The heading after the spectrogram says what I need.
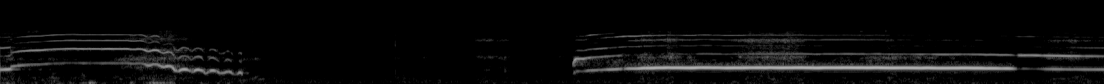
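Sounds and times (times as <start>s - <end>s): coyote howling: 0.0s - 2.5s, 5.8s - 11.0s.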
